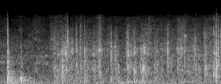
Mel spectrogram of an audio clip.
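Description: Packaging being handled: a cardboard box and plastic sheeting rustle and crackle, with a sharp knock right at the start.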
